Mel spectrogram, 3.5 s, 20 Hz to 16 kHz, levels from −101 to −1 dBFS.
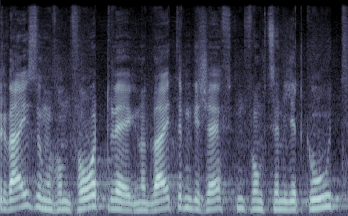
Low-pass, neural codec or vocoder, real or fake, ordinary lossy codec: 14.4 kHz; codec, 44.1 kHz, 7.8 kbps, Pupu-Codec; fake; none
